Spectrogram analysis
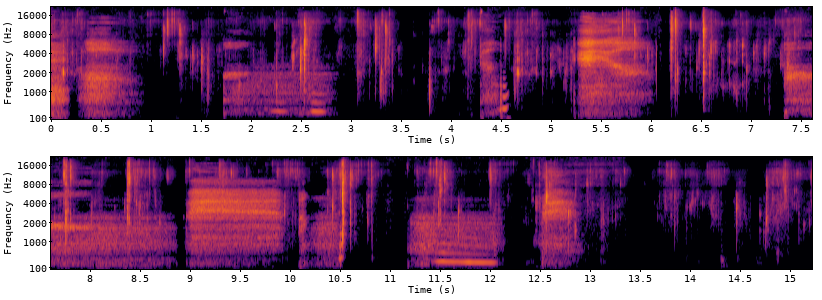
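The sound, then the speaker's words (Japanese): Wet, squishy stirring of lotion, heard as irregular bursts of sticky squelching separated by short gaps, quiet throughout. “ローションをかき混ぜる音、いいわよね。”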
